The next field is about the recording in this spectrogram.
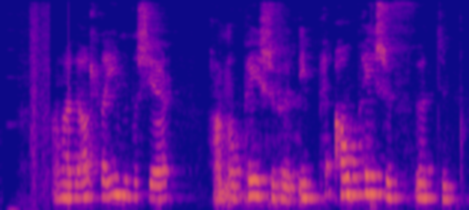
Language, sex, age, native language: Icelandic, male, 11, Icelandic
